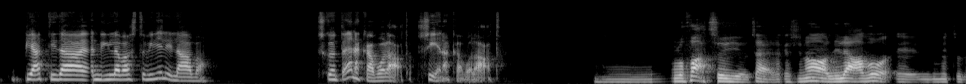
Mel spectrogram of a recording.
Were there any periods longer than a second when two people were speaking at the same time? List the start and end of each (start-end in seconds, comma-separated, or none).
none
